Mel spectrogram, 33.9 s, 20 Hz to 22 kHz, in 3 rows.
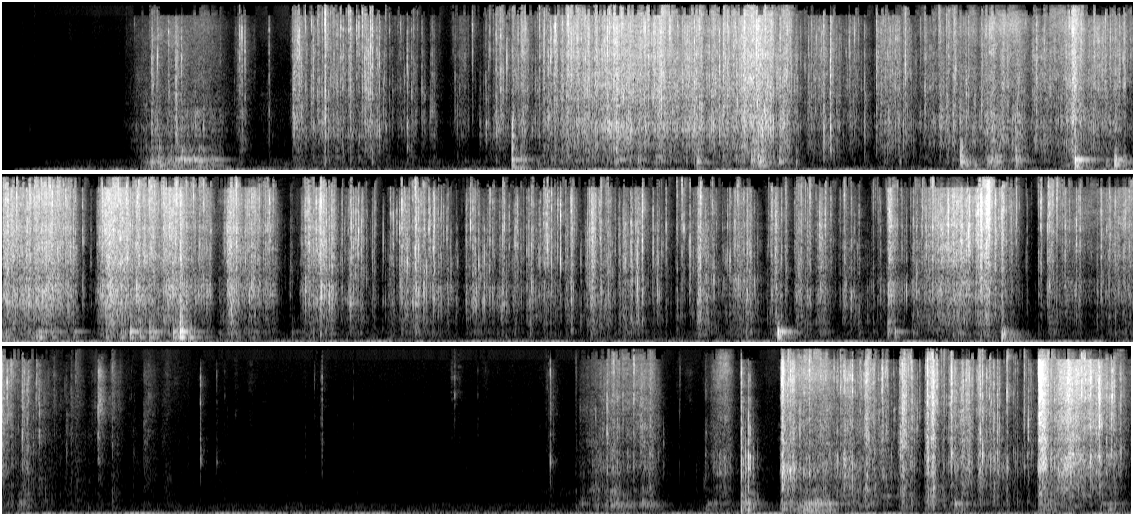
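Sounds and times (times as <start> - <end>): plastic wrappers crinkling: 1.3 - 24.9, 28.1 - 33.9.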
